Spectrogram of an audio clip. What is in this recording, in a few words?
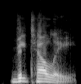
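"vitelli", American English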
